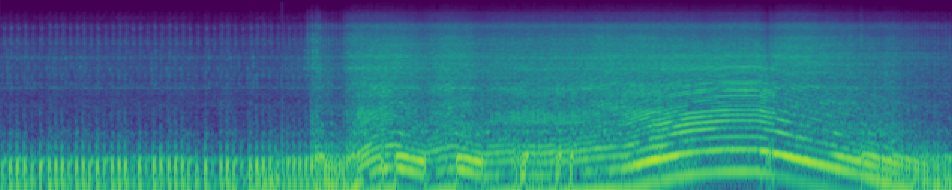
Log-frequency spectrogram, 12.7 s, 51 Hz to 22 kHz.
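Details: TaoTao Coolster 110cc youth ATV, previously bogging and backfiring, after the fix including a kinked fuel line: a quick even idle putter, then clean, strong revs without misses, pops or bogging.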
